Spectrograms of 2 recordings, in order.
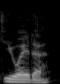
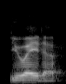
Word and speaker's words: Ueda: I've got a little crisis of confidence since I've heard 4 or 5 different pronunciations. My name is Jaime Lizarga. Lizarga. And mine is Ueda. Ueda.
